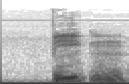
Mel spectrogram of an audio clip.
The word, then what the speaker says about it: Beaton: Did I pronounce the last name properly? – Beaton. – There we go.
